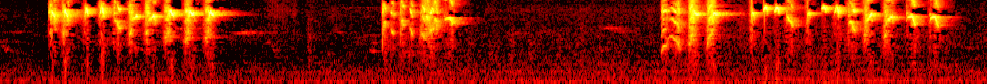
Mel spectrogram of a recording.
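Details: Sirindet singing, used as a tutor recording for songbirds and for luring: three phrases of very high, sharp chips and slurred whistled notes, the last phrase longest and most varied.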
